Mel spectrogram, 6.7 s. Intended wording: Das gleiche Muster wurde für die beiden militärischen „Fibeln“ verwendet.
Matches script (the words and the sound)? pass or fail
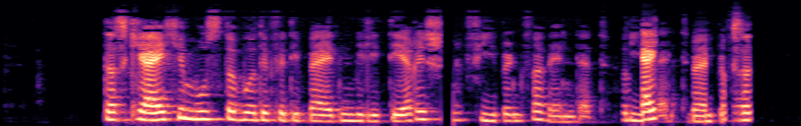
fail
